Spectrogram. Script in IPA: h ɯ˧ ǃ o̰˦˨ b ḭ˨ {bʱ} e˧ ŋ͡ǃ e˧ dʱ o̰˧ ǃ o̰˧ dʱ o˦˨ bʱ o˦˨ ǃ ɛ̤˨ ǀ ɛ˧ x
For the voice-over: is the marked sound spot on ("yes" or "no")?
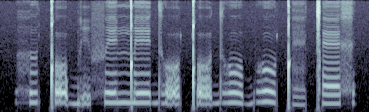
no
